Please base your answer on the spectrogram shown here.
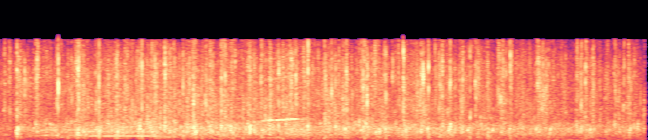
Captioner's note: audience applauding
